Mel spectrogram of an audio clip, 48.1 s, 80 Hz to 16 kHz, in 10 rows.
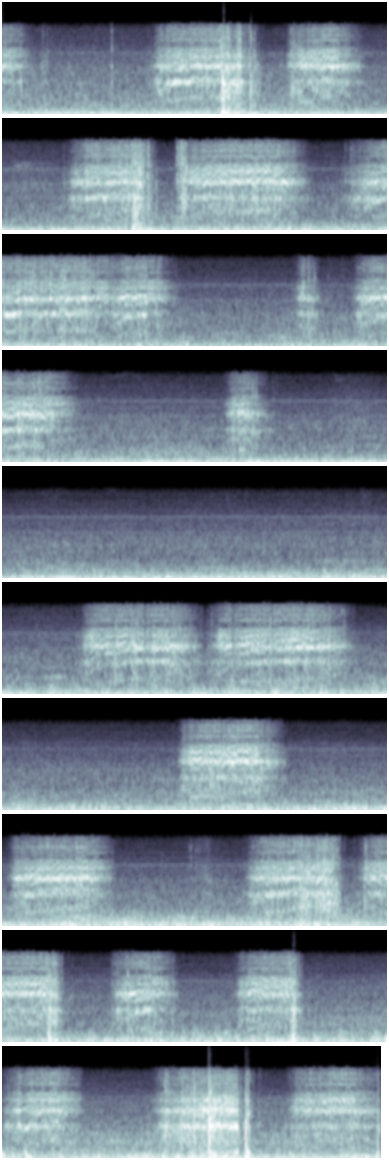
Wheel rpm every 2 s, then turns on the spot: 20, 90, 30, 80, 80, 120, 10, 60, 10, 0, 0, 0, 40, 100, 30, 50, 30, 60, 60, 90, 40, 60, 60, 90.
2-4 8-10 32-34 40-44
